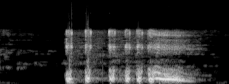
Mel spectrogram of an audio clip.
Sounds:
Throat clearing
